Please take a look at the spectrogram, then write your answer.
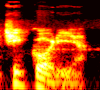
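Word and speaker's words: Cicoria: que pero sin embargo lo pronuncian igual chicoria como en italiano y él prefiere llamarse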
